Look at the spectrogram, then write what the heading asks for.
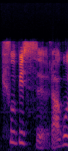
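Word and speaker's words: pubis: 관골은 세 부분으로 나누어 볼 수가 있는데, 장골, 엉덩이뼈, 일리움이라고 읽고, 좌골은 궁둥이뼈, 이스키움이라고 읽고, 치골은 두덩뼈라고 해서 퓨비스라고 있습니다.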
